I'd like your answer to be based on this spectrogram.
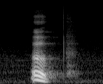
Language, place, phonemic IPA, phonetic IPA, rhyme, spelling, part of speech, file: Swedish, Gotland, /ɵp/, [ɵpː], -ɵp, upp, adverb, Sv-upp.ogg
- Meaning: 1. up (similar senses to English, though compare uppe) 2. open (to an open position or state)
